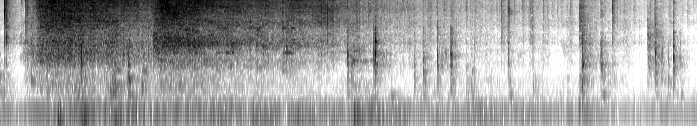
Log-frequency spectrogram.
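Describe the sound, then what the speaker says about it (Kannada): Mustard seeds, curry leaves and a dried chili tempering in hot oil for a red chutney: a loud burst of sizzling and spitting that gradually quiets into scattered pops and crackles, with a steady low hum and no voices. "ಒಗ್ಗರಣೆ ಕೊಡ್ತಾ ಇದ್ದೀನಿ ಸಾಸಿವೆ ಎಣ್ಣೆ ಕರಿಬೇವು ಒಂದು ಒಣಮೆಣಸು ಹಾಕಿರೋದು"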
